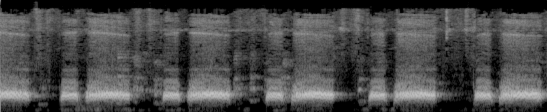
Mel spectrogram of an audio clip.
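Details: Spotted dove used as a bird-trapping lure; loud cooing repeated steadily, short note then long coo in pairs, about once a second throughout, close and clear.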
